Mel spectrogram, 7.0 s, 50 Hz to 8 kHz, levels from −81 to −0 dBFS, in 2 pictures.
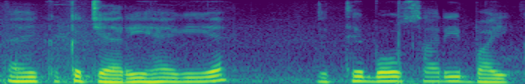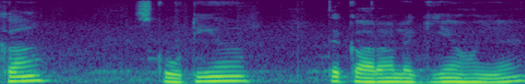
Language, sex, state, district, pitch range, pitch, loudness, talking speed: Punjabi, male, Punjab, Pathankot, 140-165 Hz, 155 Hz, -15 LUFS, 110 wpm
